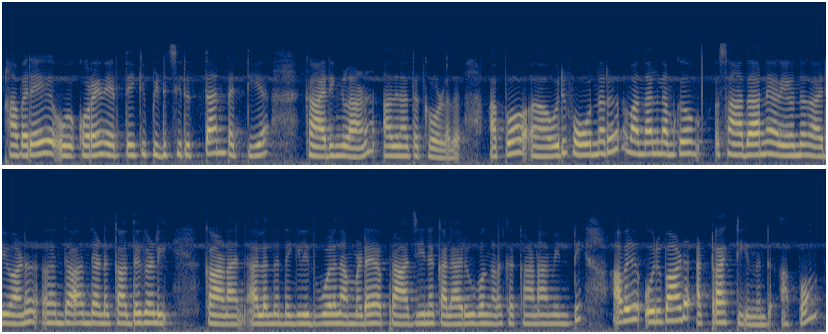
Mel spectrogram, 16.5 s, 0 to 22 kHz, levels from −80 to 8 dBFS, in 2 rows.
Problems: none marked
